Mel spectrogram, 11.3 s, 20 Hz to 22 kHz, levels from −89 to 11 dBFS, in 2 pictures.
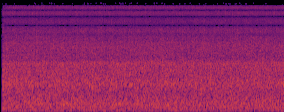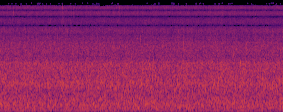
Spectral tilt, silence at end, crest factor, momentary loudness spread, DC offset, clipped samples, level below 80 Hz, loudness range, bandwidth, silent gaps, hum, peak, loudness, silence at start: -2 dB/octave; 0 s; 16 dB; 0 LU; under 0.1%; under 0.1%; -52 dBFS; 0 LU; over 20 kHz; none; none; -14 dBFS; -27 LUFS; 0.05 s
